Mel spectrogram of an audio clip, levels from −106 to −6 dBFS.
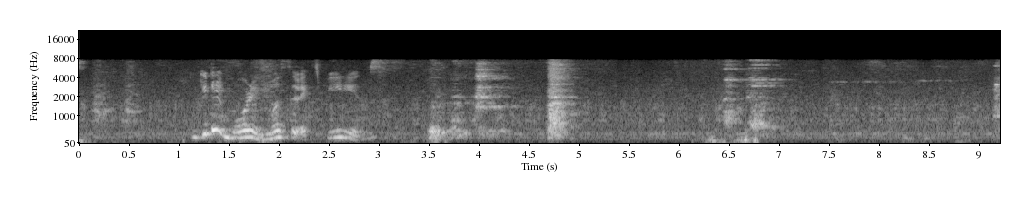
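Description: From 7.47 s to 9.15 s the speech carries an echo leak: a very faint copy of the talker returns about 250 ms behind the original, sitting well under the direct speech. This is likely the far end playing the call on a loudspeaker, with its echo canceller leaving residual pickup from that speaker and sending it back. The band stops at 8 kHz, consistent with call microphone processing.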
